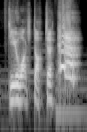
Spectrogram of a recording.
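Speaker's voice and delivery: loud, heavy caps-lock stress on the word "who". Quoting how someone asked about doctor who, loud heavy stress on who. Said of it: "They said it like this. Like caps locked the Who".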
